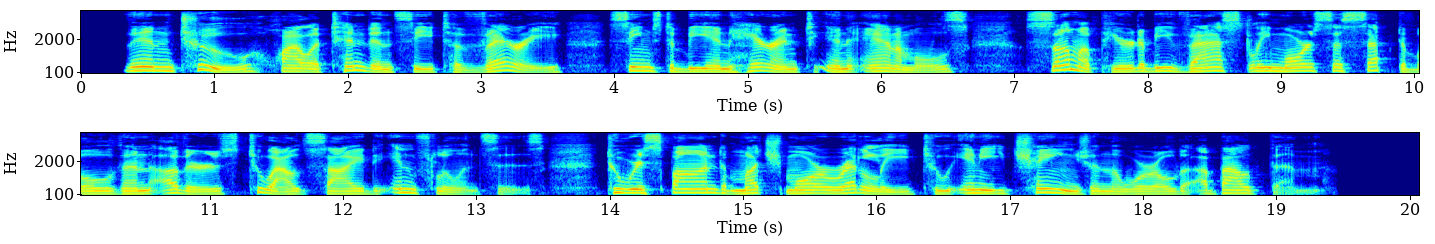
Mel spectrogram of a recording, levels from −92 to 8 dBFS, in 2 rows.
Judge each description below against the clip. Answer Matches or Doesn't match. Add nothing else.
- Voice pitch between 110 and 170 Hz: Matches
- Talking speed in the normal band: Doesn't match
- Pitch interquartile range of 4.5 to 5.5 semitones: Matches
